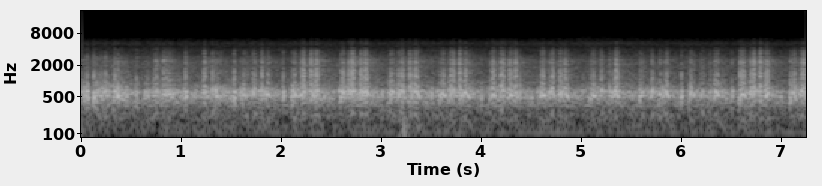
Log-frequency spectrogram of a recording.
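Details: Fetal heartbeat on a Doppler fetal monitor at full-term (9-month) pregnancy during labour: rapid, regular whooshing pulses in the normal 110–160 per minute range; normal fetal heart sounds.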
